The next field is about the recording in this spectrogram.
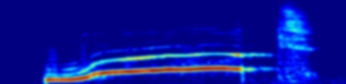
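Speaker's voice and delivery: high squeaked disbelieving what; shocked what. Real, not acted. Gamer reading patch notes to viewers, shocked squeak. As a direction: shriek it in pure disbelief. Shocked at news not carrying over.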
